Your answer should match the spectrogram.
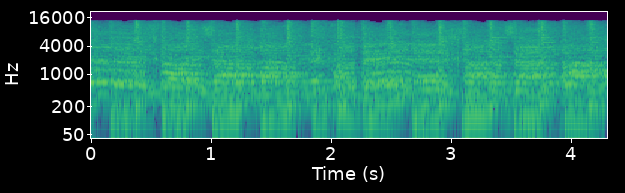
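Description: A live band, with drums, bass and keyboards, plays a song while a singer sings the lead, and the audience claps along. A steady beat pulses about twice a second.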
